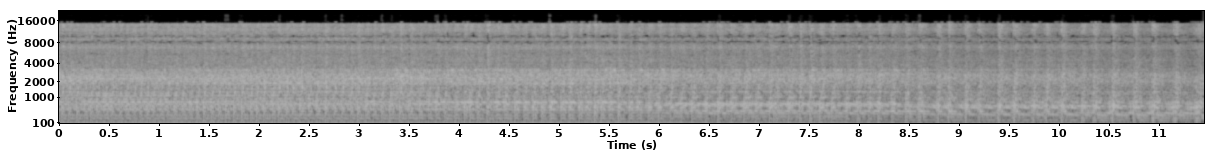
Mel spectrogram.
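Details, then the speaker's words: McCulloch Super Pro 125C chainsaw, first fire after cleaning, intake boot and new-old-stock muffler; non-adjustable carb, steady high buzzy idle that hunts slightly and won't settle, running starved. "Runs, but you can't adjust her, and it's acting like it ain't getting enough fuel, unfortunately."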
